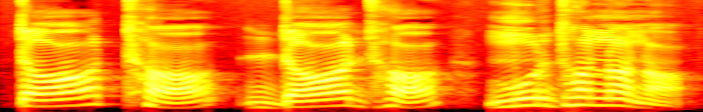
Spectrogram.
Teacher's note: ট বর্গের অন্তর্গত বর্ণগুলো উচ্চারিত হয় মূর্ধা থেকে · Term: মূর্ধন্য ধ্বনি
